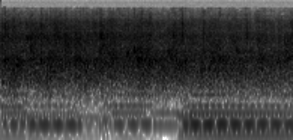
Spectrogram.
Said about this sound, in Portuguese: Dê uma salva de palmas a Jesus.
